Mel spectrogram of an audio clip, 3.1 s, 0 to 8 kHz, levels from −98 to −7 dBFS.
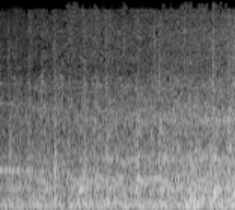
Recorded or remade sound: recorded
